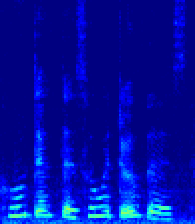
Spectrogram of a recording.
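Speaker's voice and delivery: high, upset questioning; high mock distress; distressed old lady. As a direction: plead to nobody in particular.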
